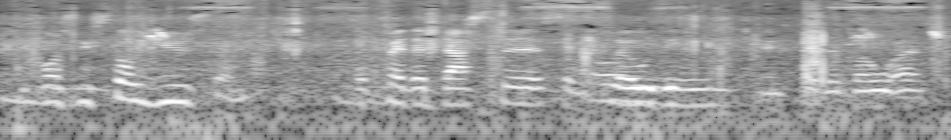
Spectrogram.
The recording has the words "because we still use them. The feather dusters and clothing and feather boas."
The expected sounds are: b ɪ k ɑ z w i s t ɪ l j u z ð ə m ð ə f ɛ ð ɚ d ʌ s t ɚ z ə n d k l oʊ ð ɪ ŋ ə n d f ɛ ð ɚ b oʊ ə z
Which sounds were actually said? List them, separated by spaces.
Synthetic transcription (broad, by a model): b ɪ k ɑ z w i s t ɪ l j u z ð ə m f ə f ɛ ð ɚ d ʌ s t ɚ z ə n k l oʊ ð ɪ ŋ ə n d f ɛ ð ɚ b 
